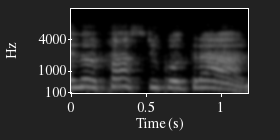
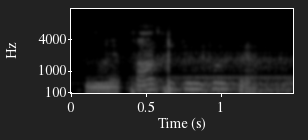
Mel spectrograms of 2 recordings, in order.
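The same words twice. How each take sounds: First: It is said in a cheerful, happy tone. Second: It is said in a discouraged, dispirited tone.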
